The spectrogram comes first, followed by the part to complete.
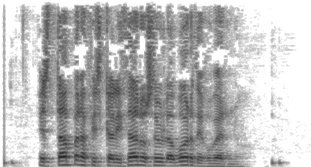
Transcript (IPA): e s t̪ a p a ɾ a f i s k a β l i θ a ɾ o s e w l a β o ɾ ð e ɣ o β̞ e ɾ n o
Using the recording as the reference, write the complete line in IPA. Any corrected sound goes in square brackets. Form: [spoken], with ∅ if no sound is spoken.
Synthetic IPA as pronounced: e s t̪ a p a ɾ a f i s k a [∅] l i θ a ɾ o s e w l a β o ɾ ð e ɣ o β̞ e ɾ n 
